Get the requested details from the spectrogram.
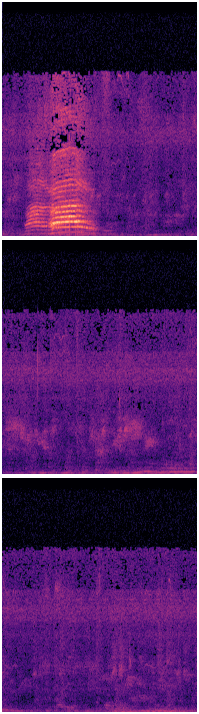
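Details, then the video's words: Cats quarrelling over a female: one loud, harmonic yowl near the start, bending up and down for about a second, followed by a long quiet stretch with faint low murmurs. "suara kucing berantem rebut janda"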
